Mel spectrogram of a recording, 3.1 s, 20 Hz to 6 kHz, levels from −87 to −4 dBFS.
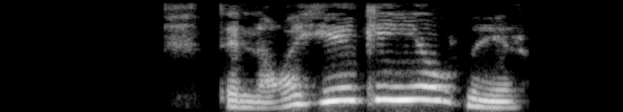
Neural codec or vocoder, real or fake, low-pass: none; real; 5.4 kHz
